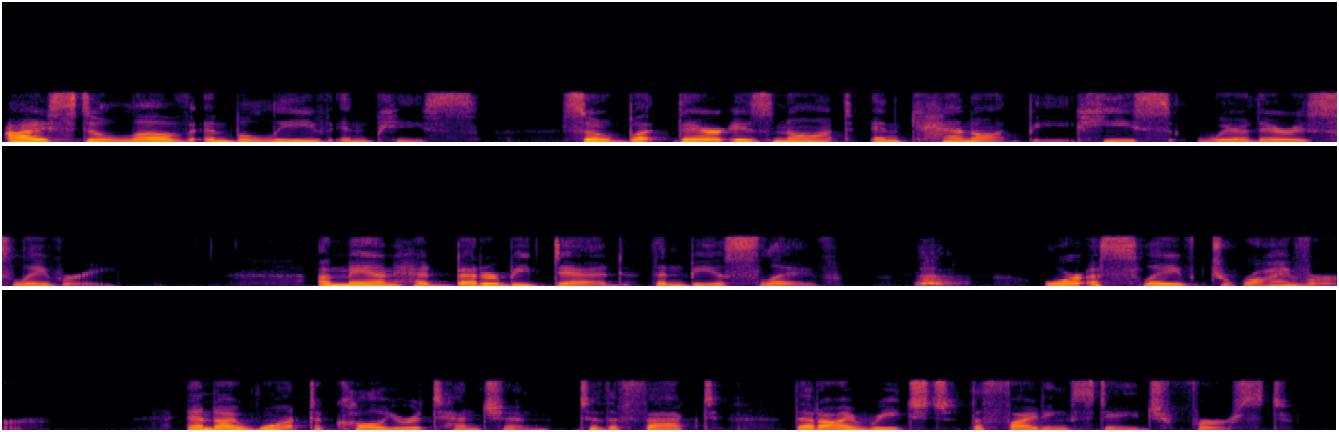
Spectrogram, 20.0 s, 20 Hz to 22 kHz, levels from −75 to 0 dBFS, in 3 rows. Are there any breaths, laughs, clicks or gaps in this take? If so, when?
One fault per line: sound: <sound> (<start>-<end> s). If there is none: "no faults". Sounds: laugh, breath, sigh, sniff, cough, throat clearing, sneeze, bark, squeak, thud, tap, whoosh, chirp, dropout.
sound: bark (11.2-11.5 s)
